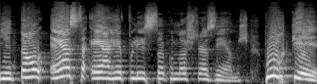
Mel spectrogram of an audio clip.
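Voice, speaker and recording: A woman speaks at a fairly slow pace in a high voice. Her intonation is lively. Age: 60s. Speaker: actress. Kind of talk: audience remark at panel.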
